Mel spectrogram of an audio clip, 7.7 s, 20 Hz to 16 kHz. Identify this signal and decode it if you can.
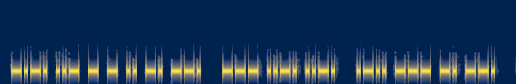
Morse code, heard as a keyed tone, about 25 wpm, 600 Hz. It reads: CUTTING OFF LONG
